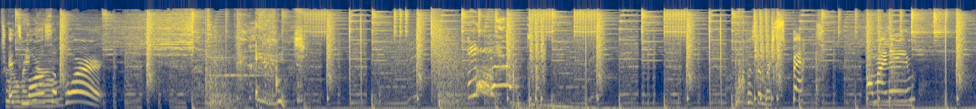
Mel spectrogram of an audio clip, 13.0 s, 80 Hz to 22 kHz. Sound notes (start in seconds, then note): 2.1 ball bounces; 2.1 lady shrieks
